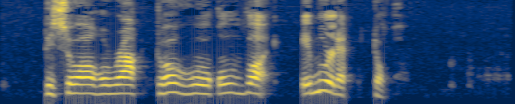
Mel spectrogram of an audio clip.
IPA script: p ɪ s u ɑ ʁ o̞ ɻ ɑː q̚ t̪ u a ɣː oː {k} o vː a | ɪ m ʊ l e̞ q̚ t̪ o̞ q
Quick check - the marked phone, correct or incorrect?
incorrect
